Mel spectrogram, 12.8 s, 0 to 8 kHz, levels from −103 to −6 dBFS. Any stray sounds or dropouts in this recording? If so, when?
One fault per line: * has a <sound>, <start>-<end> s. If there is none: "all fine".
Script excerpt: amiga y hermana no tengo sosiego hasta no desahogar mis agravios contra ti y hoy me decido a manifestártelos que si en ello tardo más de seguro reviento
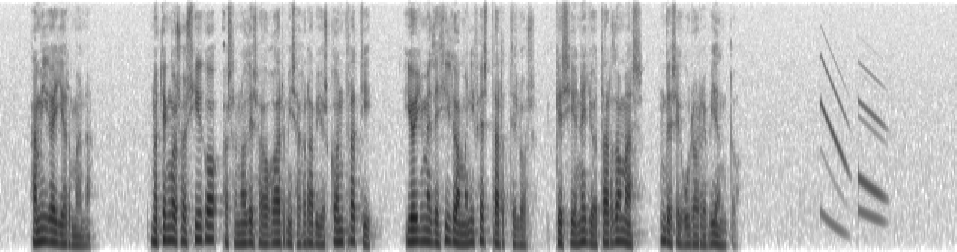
* has a chirp, 10.9-11.9 s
